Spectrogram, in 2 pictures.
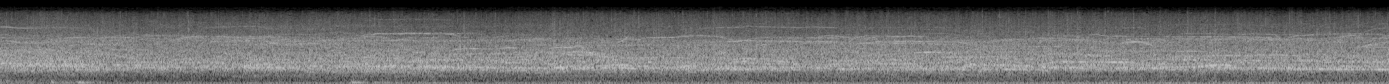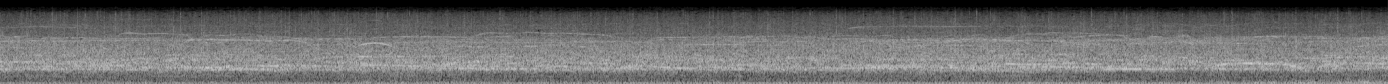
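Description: A large concert crowd applauds continuously for nearly half a minute, a dense, steady roar of clapping with occasional whistles and cheers rising above it, and no one speaking.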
